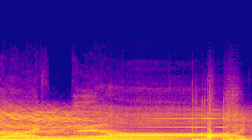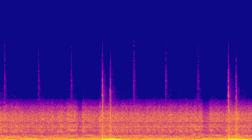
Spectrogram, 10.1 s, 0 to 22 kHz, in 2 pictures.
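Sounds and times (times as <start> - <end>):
distorted electric guitar chord: 0.0 - 6.3
sharp drum hits: 3.8 - 5.0.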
